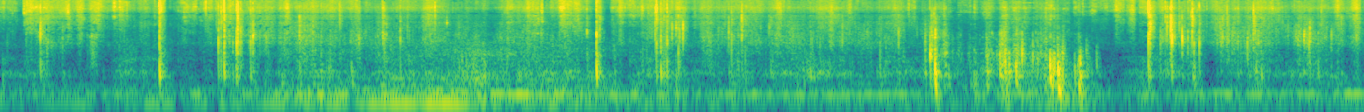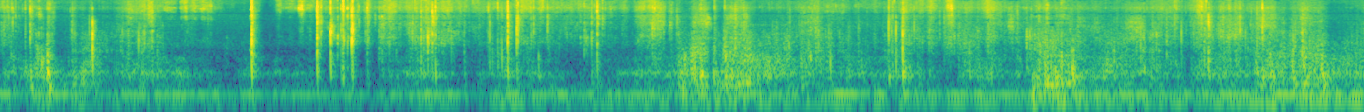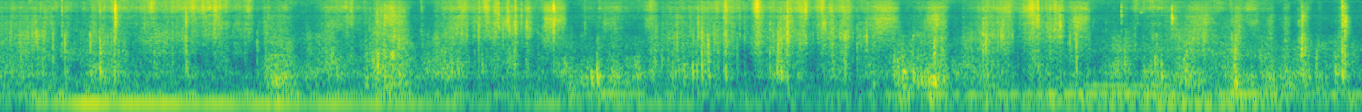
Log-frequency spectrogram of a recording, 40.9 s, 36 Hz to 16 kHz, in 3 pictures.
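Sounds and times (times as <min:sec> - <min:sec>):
chalk being crushed: 0:16.8 - 0:40.9.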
